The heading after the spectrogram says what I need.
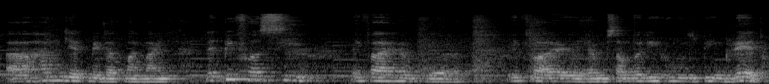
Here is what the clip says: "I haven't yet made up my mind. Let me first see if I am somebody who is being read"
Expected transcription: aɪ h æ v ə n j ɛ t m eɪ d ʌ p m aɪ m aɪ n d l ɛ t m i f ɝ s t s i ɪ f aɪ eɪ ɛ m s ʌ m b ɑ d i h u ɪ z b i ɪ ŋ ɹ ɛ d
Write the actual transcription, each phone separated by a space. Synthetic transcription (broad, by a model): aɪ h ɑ ə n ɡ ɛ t m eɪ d ʌ p m aɪ m aɪ n d l ɛ t m i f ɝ s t s i ɪ f aɪ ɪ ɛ m s ʌ m b ɑ d i h u ɪ z b i ɪ ŋ ɹ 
